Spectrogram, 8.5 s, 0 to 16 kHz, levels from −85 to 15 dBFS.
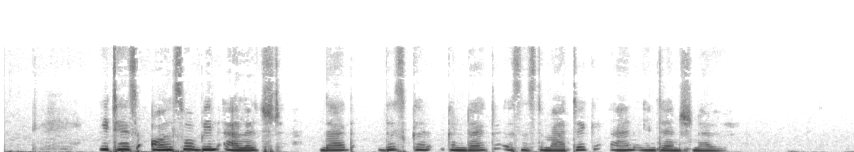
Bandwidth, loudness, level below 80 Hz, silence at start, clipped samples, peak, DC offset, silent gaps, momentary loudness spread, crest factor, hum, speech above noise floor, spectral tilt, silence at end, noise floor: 11.5 kHz; -16 LUFS; -42 dBFS; 0.05 s; under 0.1%; -2 dBFS; under 0.1%; none; 12 LU; 14 dB; none; 49 dB; -6.5 dB/octave; 1.35 s; -65 dBFS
